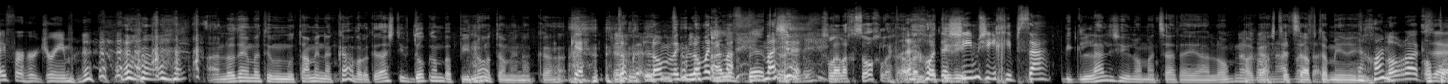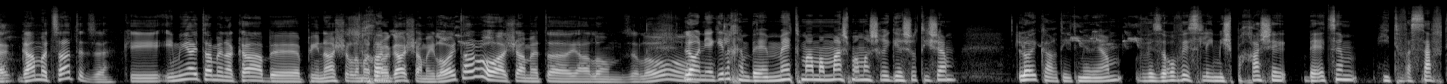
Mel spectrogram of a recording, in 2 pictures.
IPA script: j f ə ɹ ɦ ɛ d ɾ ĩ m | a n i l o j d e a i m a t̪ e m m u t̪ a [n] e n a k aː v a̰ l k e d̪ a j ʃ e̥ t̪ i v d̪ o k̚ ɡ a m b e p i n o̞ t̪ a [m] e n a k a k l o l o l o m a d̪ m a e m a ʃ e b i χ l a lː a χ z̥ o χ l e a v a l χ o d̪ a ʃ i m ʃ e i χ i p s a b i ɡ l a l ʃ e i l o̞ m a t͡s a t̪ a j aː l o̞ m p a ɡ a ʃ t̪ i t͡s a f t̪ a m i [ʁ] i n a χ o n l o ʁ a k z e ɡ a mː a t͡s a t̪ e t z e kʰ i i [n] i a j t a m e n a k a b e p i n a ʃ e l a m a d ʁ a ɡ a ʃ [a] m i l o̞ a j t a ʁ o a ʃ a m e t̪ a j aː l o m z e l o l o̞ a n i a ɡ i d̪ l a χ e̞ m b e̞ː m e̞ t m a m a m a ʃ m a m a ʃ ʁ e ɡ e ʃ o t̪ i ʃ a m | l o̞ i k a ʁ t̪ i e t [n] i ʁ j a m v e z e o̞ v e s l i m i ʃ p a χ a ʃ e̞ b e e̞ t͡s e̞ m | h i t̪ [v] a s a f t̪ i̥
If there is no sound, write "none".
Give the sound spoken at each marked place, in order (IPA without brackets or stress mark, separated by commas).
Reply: m, m, ʁ, m, a, m, v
